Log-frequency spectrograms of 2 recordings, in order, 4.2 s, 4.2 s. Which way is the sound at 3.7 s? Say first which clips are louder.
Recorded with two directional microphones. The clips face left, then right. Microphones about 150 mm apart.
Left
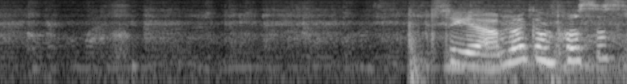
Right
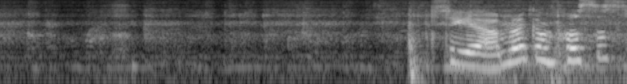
Right 2 dB; centre (ahead or behind).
